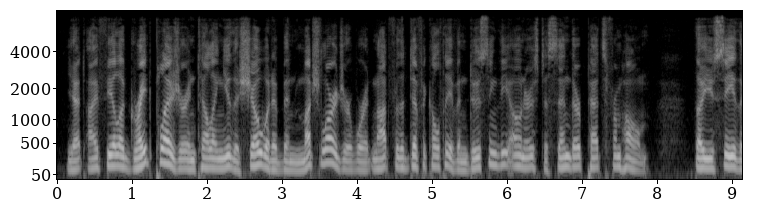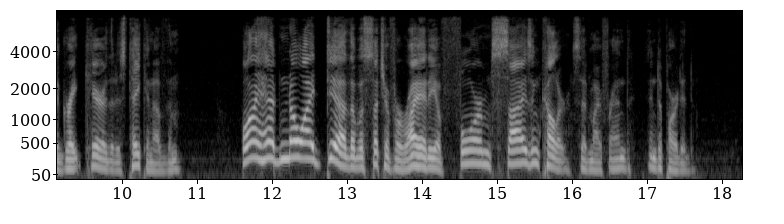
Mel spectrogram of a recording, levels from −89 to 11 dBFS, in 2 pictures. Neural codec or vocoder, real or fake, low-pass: none; real; 7.2 kHz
